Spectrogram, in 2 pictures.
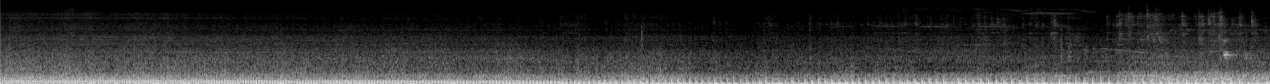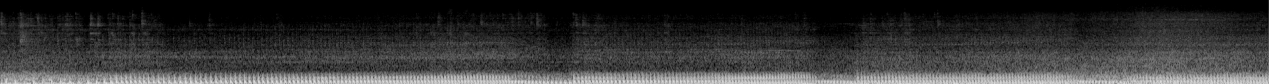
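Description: A TVS Ronin 2024 motorcycle rides at high speed, its engine droning loudly and steadily with heavy wind rush, a few gear-shift dips in pitch, and no talking.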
